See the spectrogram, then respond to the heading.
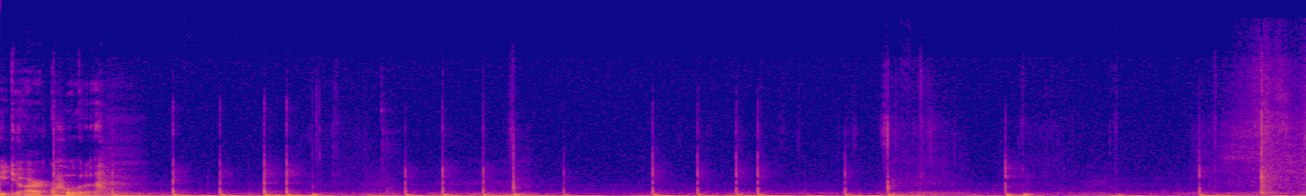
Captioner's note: writing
